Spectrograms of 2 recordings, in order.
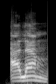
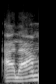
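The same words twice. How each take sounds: First: Said in the usual way. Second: "আলাম" with its m held on and on; wrongly held ghunnah. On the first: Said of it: "গুণনা হবে না". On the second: Shown as a demonstration. Teacher shows what must not be done, wrongly held m. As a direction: stretch the final m of "আলাম" into a long hum. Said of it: "দূরে রাখা যাবে না".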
